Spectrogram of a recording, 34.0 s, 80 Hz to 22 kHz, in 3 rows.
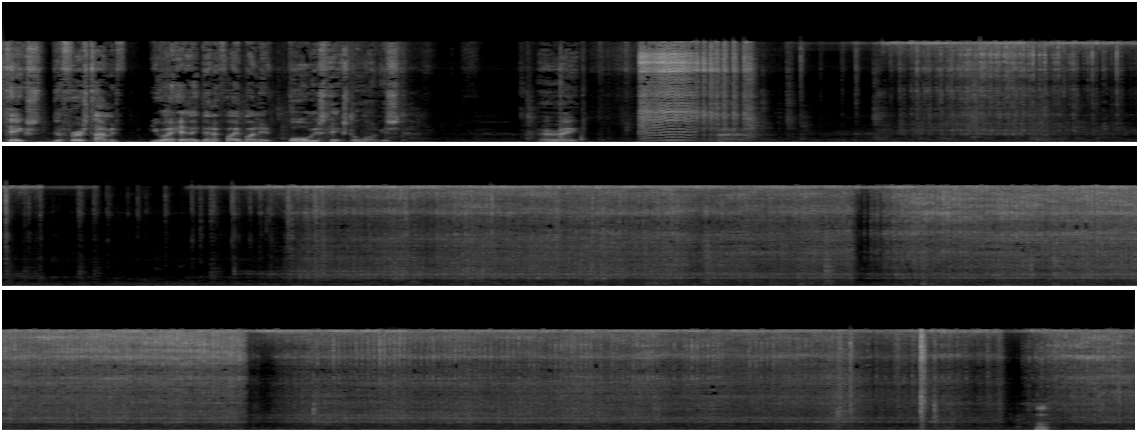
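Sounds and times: model train motor hum: 8.4 - 11.8, 13.5 - 34.0.

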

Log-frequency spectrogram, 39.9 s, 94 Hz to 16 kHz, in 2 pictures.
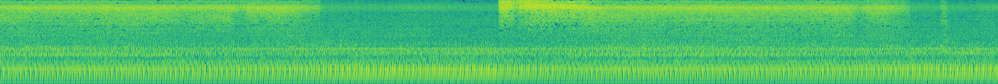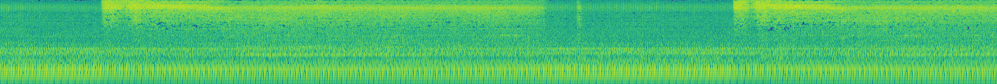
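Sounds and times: circular saw blade cutting wood: 0.0 - 6.8, 10.0 - 19.2, 22.0 - 31.8, 34.6 - 39.9
diesel engine running: 0.0 - 39.9.

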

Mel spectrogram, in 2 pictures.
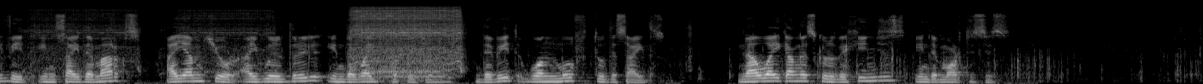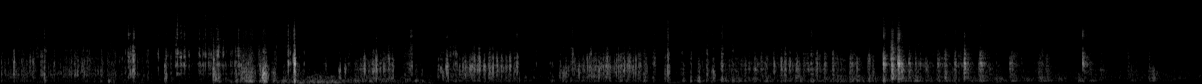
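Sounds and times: screws scraping and creaking: 0.1 - 2.8, 3.5 - 4.7
small clicks and knocks: 15.7 - 23.7.

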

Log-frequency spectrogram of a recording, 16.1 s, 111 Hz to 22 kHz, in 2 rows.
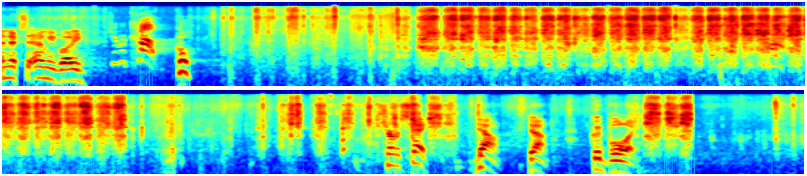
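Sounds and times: hand saw cutting wet wood: 3.8 - 9.4, 10.6 - 12.8, 14.1 - 15.0.

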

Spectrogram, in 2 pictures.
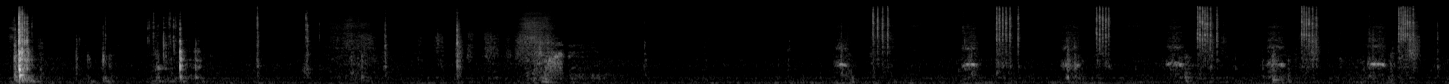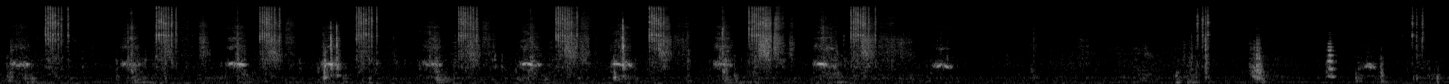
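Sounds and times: ratchet wrench clicking: 8.7 - 9.0, 9.9 - 10.3, 10.9 - 11.2, 11.9 - 12.3, 12.9 - 13.2, 13.8 - 14.3, 14.9 - 23.4, 26.4 - 26.6, 28.6 - 28.8.

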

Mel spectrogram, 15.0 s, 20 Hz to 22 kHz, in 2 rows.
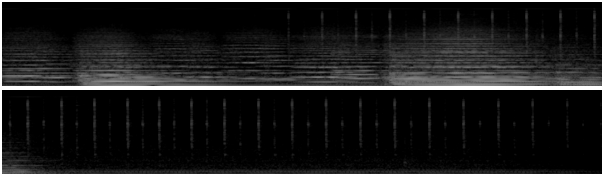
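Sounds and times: mechanical clock ticking: 3.5 - 15.0.

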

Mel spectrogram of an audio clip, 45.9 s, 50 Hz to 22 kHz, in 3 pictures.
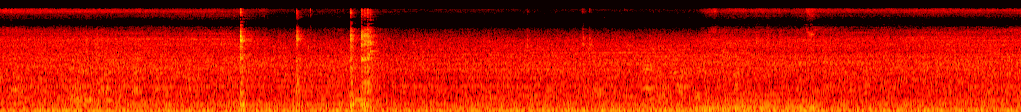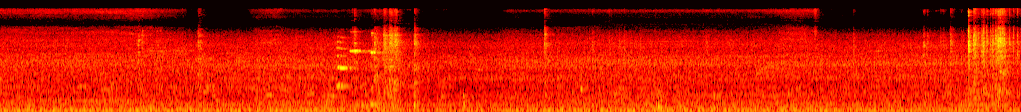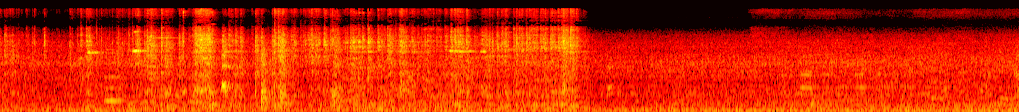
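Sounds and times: excavator diesel engine rumbling: 0.0 - 45.9
metallic track clanks and squeaks: 20.3 - 21.5, 31.8 - 39.4.

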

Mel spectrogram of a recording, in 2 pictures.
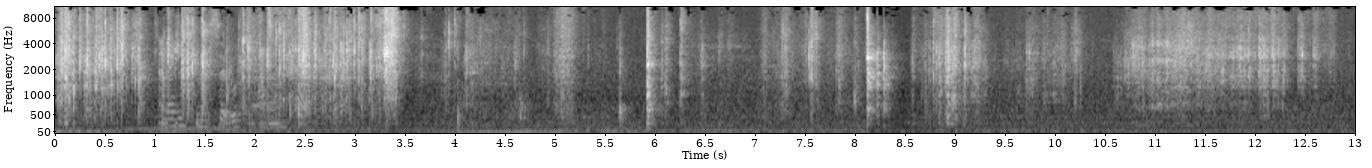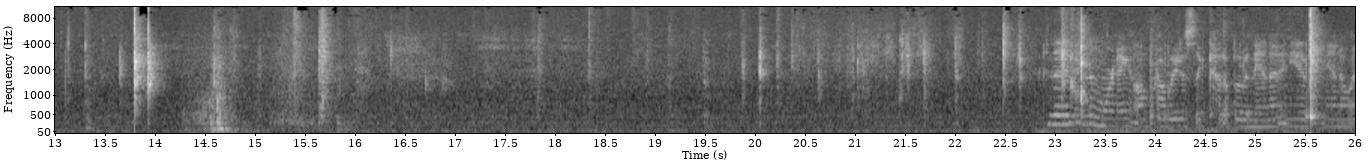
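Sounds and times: paper packet crinkling: 0.0 - 5.3, 7.0 - 12.8, 20.1 - 21.8.

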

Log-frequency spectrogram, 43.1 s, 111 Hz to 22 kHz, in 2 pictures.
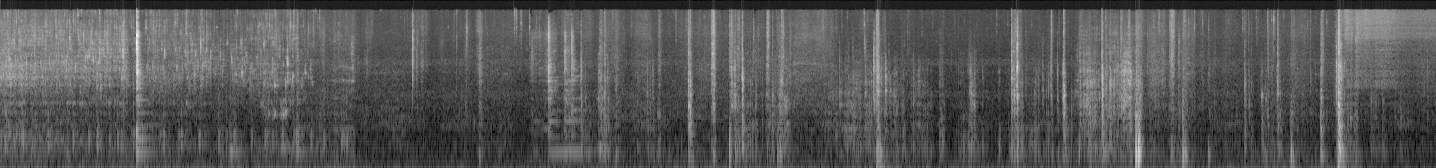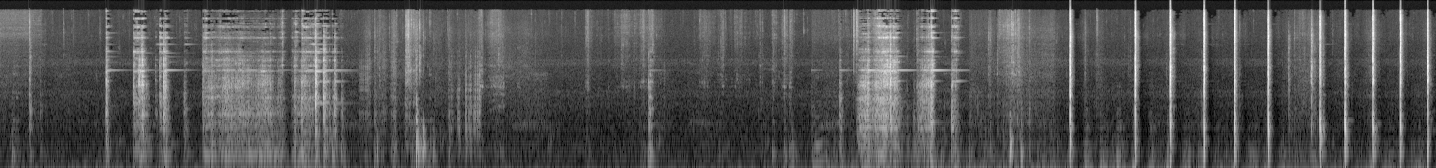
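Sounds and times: objects clicking and knocking: 7.9 - 9.3.

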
